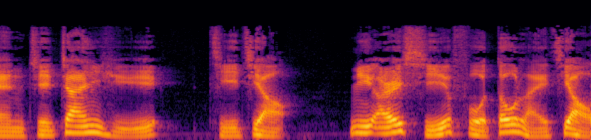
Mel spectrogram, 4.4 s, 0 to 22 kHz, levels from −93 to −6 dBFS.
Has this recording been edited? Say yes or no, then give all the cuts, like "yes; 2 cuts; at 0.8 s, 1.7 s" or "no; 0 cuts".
yes; 1 cut; at 2.4 s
